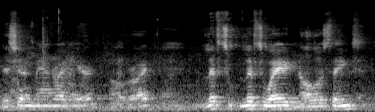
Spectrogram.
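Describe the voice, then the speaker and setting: A man with a lowish voice hosts a live stage hypnosis show. He coaxes volunteers through suggestive instructions, step by step. The sound is distant and echoey, with clear background noise. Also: steady tone, slow. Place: large echoey indoor venue with audience. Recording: echoey hall from far off, noisy background.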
